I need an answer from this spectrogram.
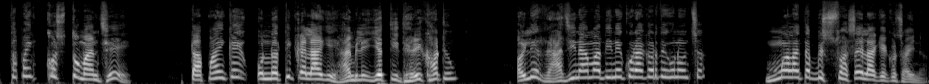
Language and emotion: Nepali, angry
